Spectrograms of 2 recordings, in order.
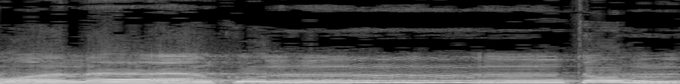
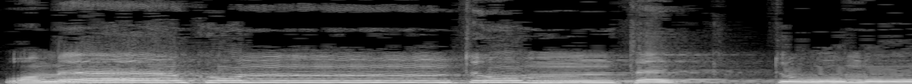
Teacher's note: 1 second میم کو کھینچیں گے، کاف کو باریک پڑھیں گے، نون ساکن کے بعد 15 لیٹرز میں سے تا ہے، یہاں پہ آپ نے اخفا کرنا ہے، نوز میں ساؤنڈ لے کے جائیں گے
